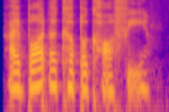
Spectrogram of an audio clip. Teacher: many natural connections, like bought a cup of sounding almost like bought a cuppa. Native speakers say it quickly.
